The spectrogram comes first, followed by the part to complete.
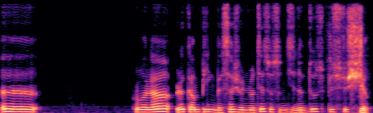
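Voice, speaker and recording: A woman's voice: lowish voice, steady tone, measured pace, darkish tone. Stuffy-nosed woman mumbling through her budget. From southern France. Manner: rambling, apologetic, thinking aloud over sums. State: stuffy nose from a cold. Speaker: budget vlogger. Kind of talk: casual budget diary chat. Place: apartment at home.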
